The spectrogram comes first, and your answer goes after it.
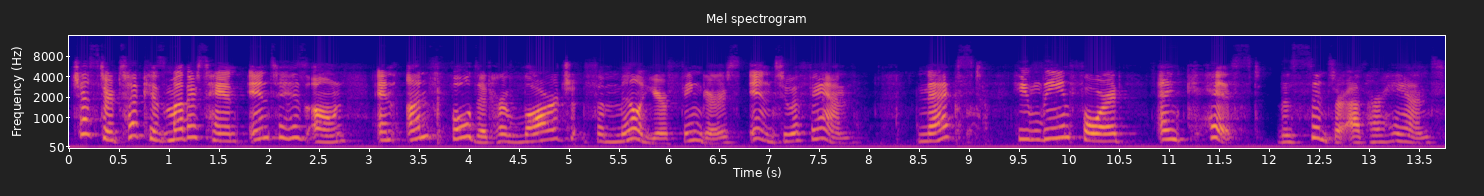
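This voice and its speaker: A woman reading a story aloud to young children in an expressive, teacherly way. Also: high voice, takes it slowly. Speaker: storybook reader. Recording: dull, lo-fi sound.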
